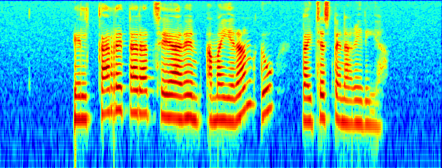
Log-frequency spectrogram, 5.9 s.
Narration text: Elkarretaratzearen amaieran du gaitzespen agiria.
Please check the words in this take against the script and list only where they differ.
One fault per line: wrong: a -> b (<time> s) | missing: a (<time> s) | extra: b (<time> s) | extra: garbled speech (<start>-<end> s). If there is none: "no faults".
no faults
